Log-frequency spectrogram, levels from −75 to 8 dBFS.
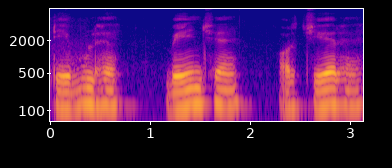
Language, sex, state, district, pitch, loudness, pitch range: Hindi, male, Bihar, Patna, 120 Hz, -16 LUFS, 115-130 Hz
